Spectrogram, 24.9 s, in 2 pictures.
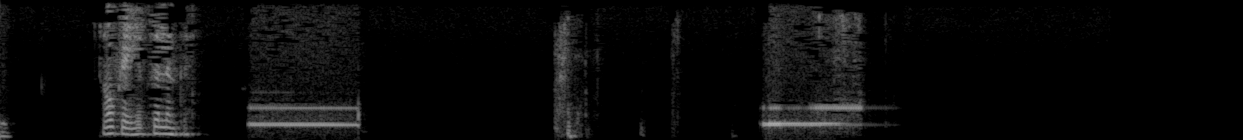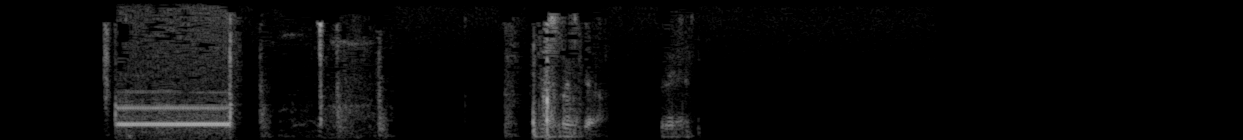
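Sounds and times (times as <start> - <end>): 
speech: 1.0 - 2.0
telephone line tones while placing a call to a business partner: 2.5 - 3.6, 7.6 - 8.8, 13.6 - 14.8.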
